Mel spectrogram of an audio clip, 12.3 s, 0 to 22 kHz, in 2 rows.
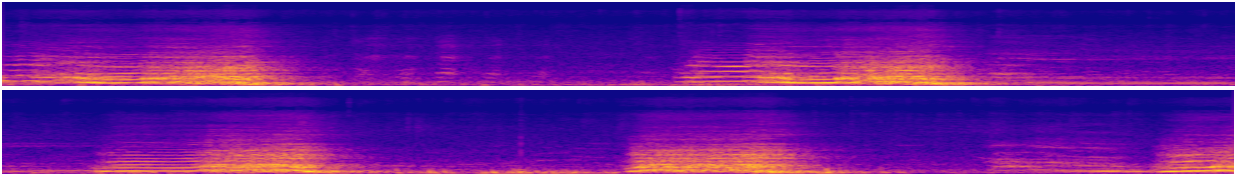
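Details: Captive polar bear at Asahiyama Zoo, Japan, recorded 4 June 2023, roaring: five deep, harsh, harmonic-rich bursts of about a second each, repeated roughly every two and a half seconds, with quieter breathy gaps between.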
